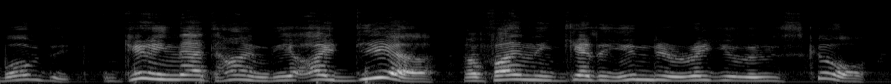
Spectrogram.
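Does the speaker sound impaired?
Yes: cerebral palsy; childhood-onset, childhood physiotherapy, occupational and speech therapy, school for physically disabled children, regular school from age 13; distinctive voice, imitated by friend Fred.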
